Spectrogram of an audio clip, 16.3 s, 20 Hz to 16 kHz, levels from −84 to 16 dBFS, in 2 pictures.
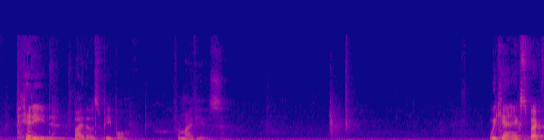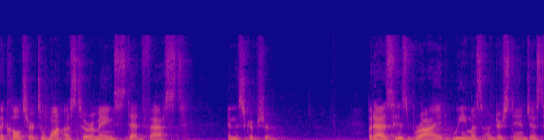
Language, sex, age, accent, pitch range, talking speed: English, male, 40-59, American, 130-170 Hz, 105 wpm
